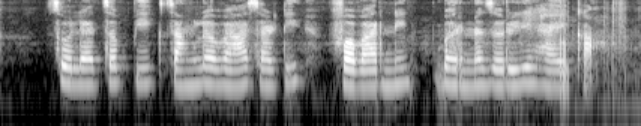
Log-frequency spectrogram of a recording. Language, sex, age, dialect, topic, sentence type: Marathi, female, 18-24, Varhadi, agriculture, question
